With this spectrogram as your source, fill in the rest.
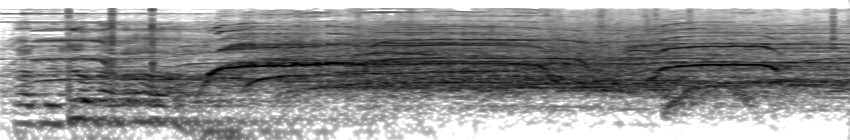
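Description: A young woman sings into a microphone over loudspeakers.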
